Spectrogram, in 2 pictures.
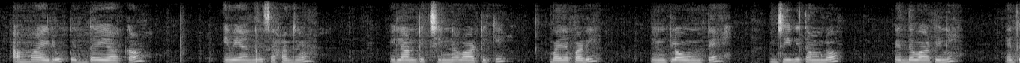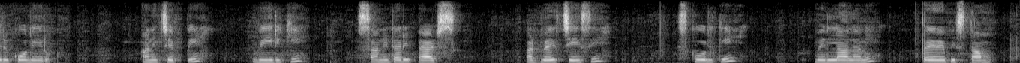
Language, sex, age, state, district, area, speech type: Telugu, female, 30-45, Telangana, Karimnagar, rural, spontaneous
